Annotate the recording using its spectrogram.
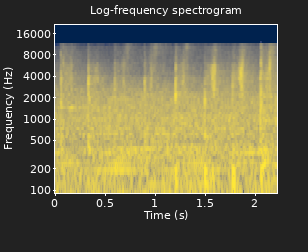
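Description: Glue brush dabbing and scraping contact cement onto EVA foam: a string of faint, scratchy taps.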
